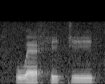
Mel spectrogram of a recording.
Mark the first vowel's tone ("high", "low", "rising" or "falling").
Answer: low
